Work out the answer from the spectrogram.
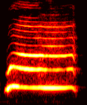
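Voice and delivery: high, loud shocked "What?"; surprised shout. Real, not acted. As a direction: yelp it in disbelief. Surprise at shared hometown.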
